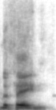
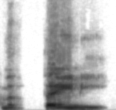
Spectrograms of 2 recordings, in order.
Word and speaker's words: Metheny: I hate that Pat Metheny. All right, Les. Is it Pat Metheny or Pat Metheny?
